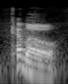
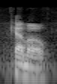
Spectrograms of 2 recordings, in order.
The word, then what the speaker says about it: Chemo: That he got infected by fighting Chemo. – Yeah. – And not chemo. – Not chemo. – As I had pretty much always thought it was pronounced.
